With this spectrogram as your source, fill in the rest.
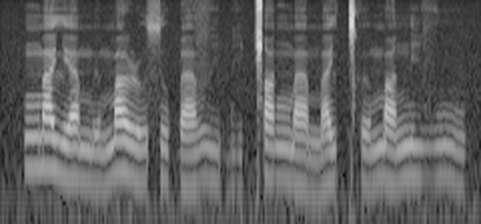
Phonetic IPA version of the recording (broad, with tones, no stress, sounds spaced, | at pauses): ŋ͡m a˥˨ lʲ a˥˨ m ʏ˨˩˦ m ɑ˥˨ ɭ u˦ s u˧˩ ɓ a˨˥ v i˧˩ ɓ i˨˥ ǁ ɑ˦ ŋ͡m a˧˩ m a˦ lʲ ǀʰ ɵ˨˥ m ɑ˨˥ n i˦ v u˥˨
